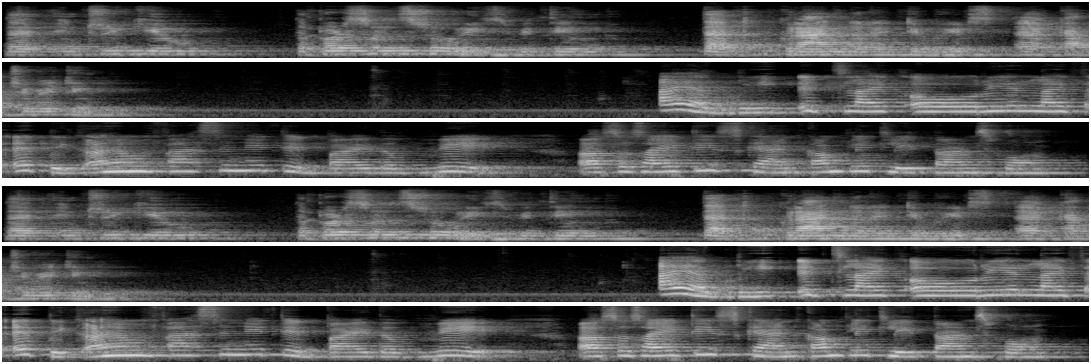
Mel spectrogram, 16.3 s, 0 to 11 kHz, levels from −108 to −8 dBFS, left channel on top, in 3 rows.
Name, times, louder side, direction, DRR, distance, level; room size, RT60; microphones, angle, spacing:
voice 1, 0.0-1.1 1.5-3.1 3.5-6.0, equal, 5° left, 2.8 m, -38 dB
voice 2, 8.7-13.3 13.7-16.1, right 2 dB, 70° right, 1.3 m, -33 dB
24.0 x 21.0 x 8.3 m
head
